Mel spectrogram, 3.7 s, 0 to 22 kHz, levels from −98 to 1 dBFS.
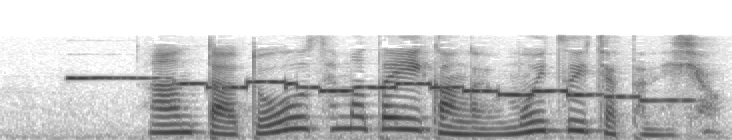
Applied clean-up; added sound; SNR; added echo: none; Keyboard (musical); 1 dB; none.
